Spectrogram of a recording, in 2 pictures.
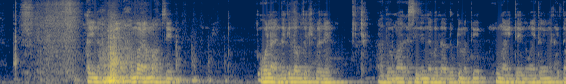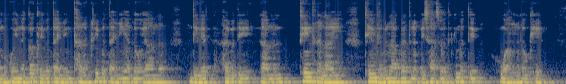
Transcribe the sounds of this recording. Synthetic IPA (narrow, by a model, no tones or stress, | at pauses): ɐjnɐɦamaɾhɐmaɾamaɦaksi | olajndɐɡilawzɐkʰibɐne | ɐdumasininːɐbɐdadokimɐtiluŋajtenuŋajtawijmɐtʰak̚tamɐkʰojnɐkakʰɾibɐtajmiŋtʰaɾakʰɾibɐtajmiŋɐdɔjamnɐ | dilet̚hajbɐdi | jamnɐtʰeŋtʰnɐlajtʰeŋtʰabɐnɐlak̚pɐnɐtanɐpɐjsasiadokːimɐtik̚ | huwaŋnɐlawkʰe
